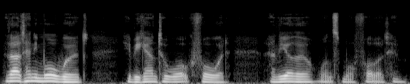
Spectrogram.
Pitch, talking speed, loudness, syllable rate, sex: 120 Hz, 235 wpm, -15 LUFS, 6.9 syllables/s, male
